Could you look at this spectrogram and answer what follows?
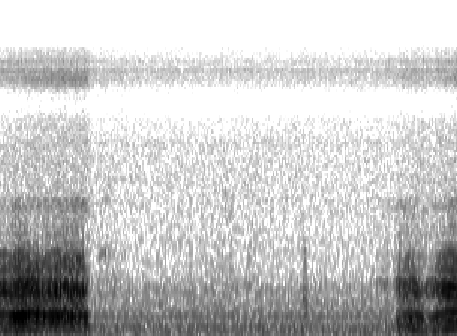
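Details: A husband who is a habitual snorer, asleep: loud, buzzing, rattling snores separated by a quiet pause of about four seconds.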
